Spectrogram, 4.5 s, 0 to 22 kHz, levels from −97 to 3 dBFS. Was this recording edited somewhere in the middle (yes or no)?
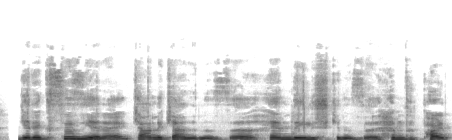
no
